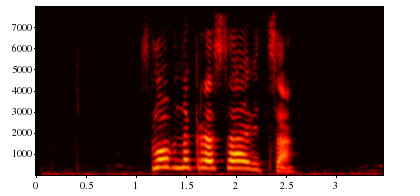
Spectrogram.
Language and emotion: Russian, positive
